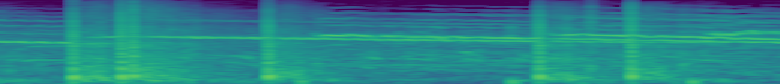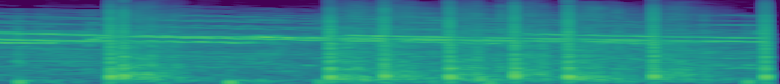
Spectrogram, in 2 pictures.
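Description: Aerial firework shells bursting in a rapid barrage, a string of sharp bangs several a second, with high whistles sliding slowly down in pitch over the bangs.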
